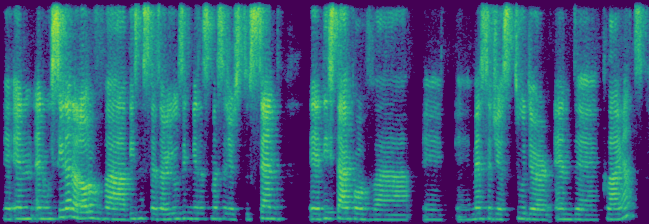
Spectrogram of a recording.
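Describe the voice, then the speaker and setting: A woman hosting a business roundtable, speaking off the cuff and haltingly, with very frequent filled pauses. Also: mid-range voice, fairly even intonation, echoey room. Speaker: roundtable host. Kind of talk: unscripted business presentation in a panel discussion.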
